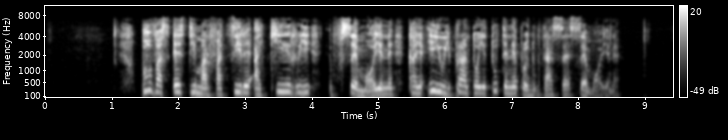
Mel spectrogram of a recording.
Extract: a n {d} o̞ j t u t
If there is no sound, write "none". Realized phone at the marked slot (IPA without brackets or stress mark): t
